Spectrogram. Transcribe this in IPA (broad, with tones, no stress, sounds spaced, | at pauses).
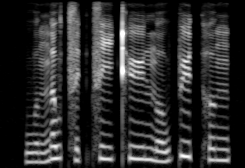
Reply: w ʊ˨˥ ŋ ɐ˥ w t͡s ɪ˨˥ k̚ t͡s iː˧ kʰ yː˧ n̪ o˨˥ w p yː˥ t̚ h ʊ˧ ŋ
